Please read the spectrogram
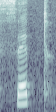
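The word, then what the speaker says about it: cette: set and then again c e double t e again pronounced as set and then we have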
